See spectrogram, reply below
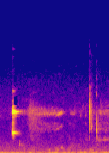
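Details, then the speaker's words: GemStar epidural infusion pump, green start button pressed after priming: short high electronic beep then fainter chirps, start tone as infusion begins. "and then to start the infusion all you have to do is press the green button that says start"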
